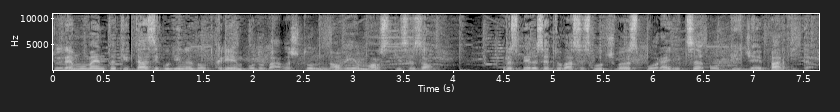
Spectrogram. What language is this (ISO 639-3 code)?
bul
